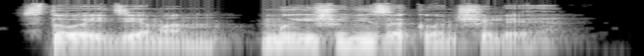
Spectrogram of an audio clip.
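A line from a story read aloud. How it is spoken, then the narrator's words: Calm. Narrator (Russian): Спокойно произнес мне в спину Кан Шиом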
